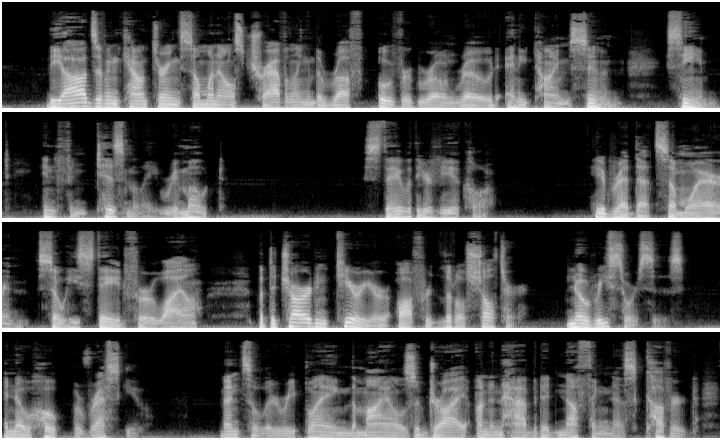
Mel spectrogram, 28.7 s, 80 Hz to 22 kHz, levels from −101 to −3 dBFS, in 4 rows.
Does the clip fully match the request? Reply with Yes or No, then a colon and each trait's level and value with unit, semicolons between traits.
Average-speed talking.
No: slow, 115 wpm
